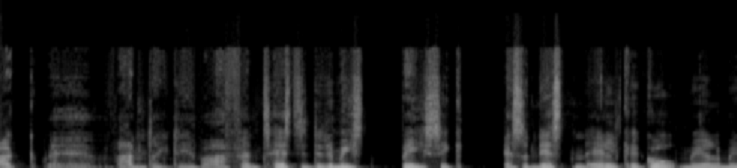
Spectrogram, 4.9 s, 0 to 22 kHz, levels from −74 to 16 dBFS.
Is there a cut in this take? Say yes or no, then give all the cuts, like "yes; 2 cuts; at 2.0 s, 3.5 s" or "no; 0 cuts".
no; 0 cuts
